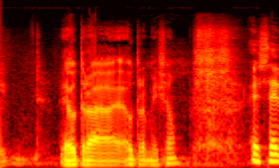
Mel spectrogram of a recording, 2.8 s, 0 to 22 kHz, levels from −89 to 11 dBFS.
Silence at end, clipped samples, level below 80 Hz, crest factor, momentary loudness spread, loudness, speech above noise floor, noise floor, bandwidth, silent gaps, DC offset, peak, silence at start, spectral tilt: 0 s; under 0.1%; -46 dBFS; 18 dB; 16 LU; -18 LUFS; 21 dB; -36 dBFS; 15 kHz; none; under 0.1%; 0 dBFS; 0 s; -5 dB/octave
